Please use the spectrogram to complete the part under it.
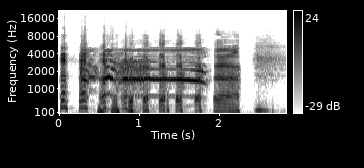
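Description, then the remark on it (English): A rooster crows loudly, one long, strained, pulsing call that holds steady before breaking off, followed by a brief harsher squawk and a faint trailing note. “Oh, yeah, when the rooster crows, that means you got to go to the bathroom.”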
